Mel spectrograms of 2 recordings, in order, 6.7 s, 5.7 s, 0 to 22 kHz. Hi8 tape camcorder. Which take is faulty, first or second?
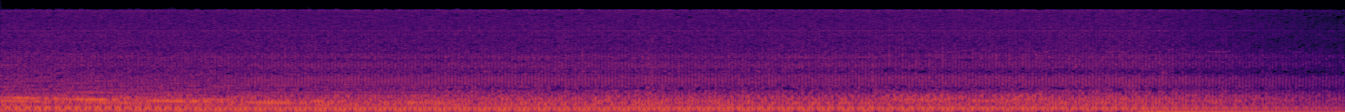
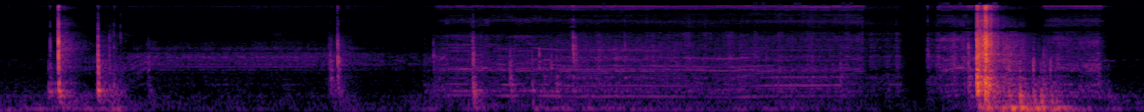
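second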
